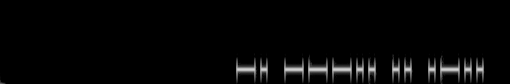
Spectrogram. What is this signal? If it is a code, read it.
Morse code, heard as a keyed tone, about 20 wpm, 700 Hz. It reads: N8IL
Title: USA Call Signs - 4 Characters - Repeated 2x - 20wpm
